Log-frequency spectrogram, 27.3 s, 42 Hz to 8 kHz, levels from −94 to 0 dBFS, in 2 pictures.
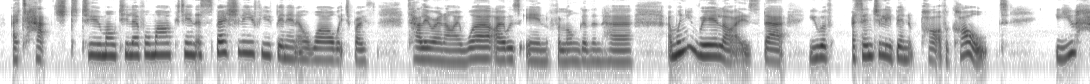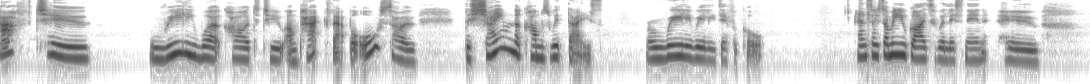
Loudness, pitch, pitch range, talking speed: -34 LUFS, 215 Hz, 190-255 Hz, 150 wpm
